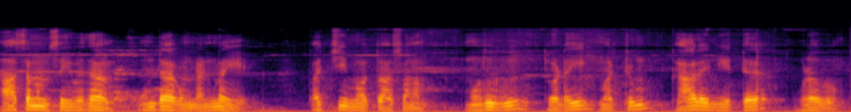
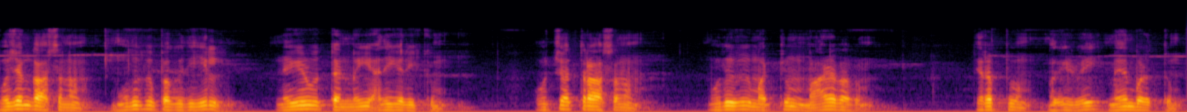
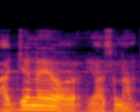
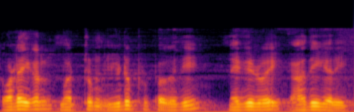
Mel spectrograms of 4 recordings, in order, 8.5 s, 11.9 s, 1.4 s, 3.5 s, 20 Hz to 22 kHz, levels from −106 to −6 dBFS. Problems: background sounds at intervals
